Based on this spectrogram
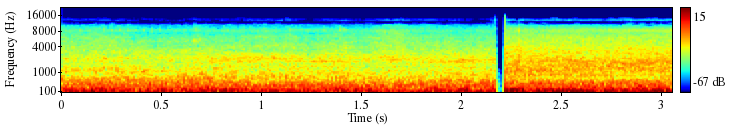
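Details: Piaggio Liberty 125i scooter after clutch rework, air filter replacement, injector and throttle body cleaning (previously ran weak and vibrated): steady even low drone holding speed, no knocks, misses or rattles. Normal running.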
